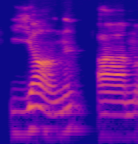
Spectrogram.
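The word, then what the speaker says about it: jonge: But there's also young, which is like young spelt with a J.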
